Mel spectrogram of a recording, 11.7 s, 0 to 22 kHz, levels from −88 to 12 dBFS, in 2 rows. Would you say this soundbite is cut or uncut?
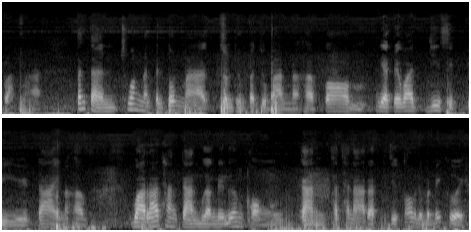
cut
